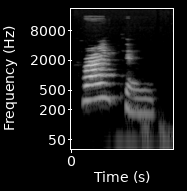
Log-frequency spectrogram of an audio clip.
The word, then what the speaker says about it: frightened: Frightened. These two letters are silent letters.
